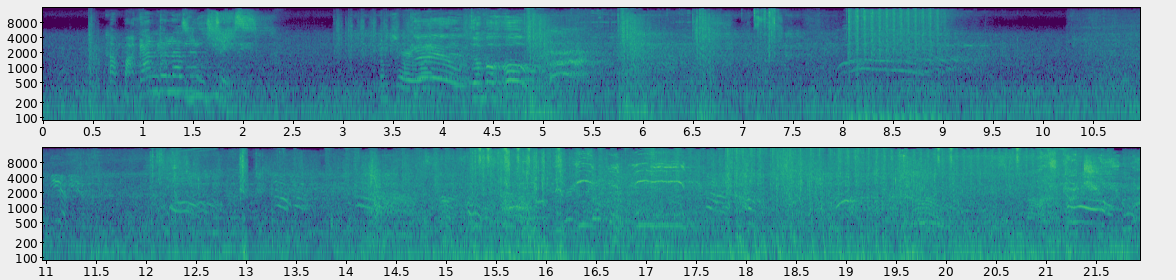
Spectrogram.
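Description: Explosions boom and thud.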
